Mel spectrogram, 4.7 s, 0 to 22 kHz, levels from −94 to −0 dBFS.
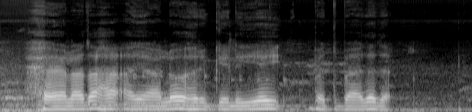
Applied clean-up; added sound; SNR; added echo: none; Marimba, xylophone; 17 dB; none.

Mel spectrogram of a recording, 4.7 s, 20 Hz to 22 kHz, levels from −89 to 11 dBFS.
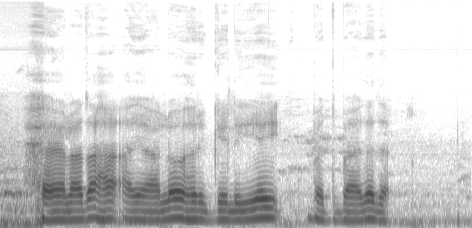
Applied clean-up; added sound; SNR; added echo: none; none; none; none.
